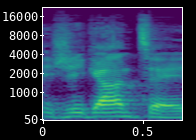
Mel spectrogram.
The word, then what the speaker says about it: Gigante: Matteo Gigante, I'm going to say that wrong. Christian, you're the Italian. I'll let you correct me. Yeah, Gigante is how it's pronounced.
